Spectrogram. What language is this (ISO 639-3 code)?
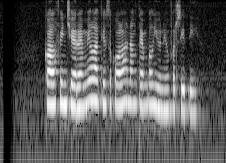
jav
